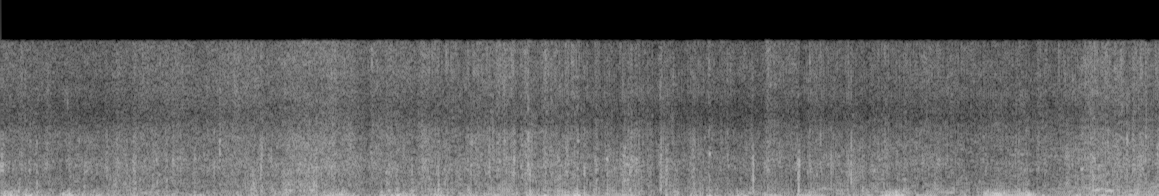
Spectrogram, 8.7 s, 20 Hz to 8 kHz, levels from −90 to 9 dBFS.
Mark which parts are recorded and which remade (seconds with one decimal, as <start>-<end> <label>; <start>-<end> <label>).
0.0-3.2 recorded; 3.2-5.3 remade; 5.3-5.8 recorded; 5.8-8.7 remade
